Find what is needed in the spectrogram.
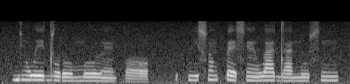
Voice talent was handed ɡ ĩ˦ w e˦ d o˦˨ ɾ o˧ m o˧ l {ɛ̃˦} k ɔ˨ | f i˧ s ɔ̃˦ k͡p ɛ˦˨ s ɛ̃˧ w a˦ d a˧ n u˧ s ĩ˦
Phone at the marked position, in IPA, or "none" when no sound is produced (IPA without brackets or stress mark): ɛ̃˨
